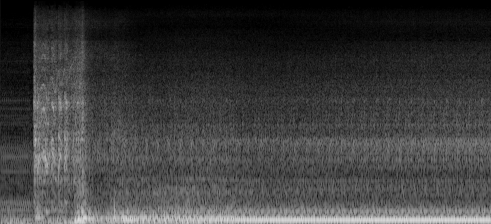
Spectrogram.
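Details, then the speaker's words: Tow truck being prepped for a Dodge Hellcat's first drag strip trip, just after fuel, oil and transmission filter changes with everything full: quick crank, catches at once, steady even low idle with no ticks, misses or hunting; normal start and idle. "All right, guys, we got the fuel filter, the oil filter, and the transmission filter changed. Everything's full. Let's go ahead and start it up."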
